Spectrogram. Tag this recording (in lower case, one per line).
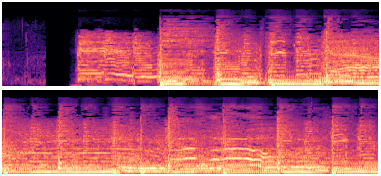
music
